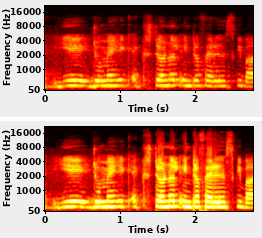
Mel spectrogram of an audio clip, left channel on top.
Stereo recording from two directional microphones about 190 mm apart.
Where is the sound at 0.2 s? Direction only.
50° right (ahead or behind).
